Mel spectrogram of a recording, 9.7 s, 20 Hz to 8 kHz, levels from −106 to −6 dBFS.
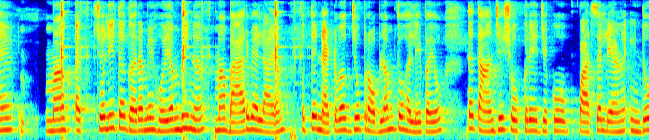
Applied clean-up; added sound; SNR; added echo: none; Shatter; 8 dB; none.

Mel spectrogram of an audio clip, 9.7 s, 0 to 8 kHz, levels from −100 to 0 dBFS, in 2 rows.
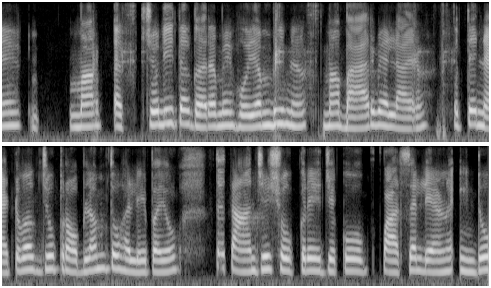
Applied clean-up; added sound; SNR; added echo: neural diffusion model UNIVERSE++.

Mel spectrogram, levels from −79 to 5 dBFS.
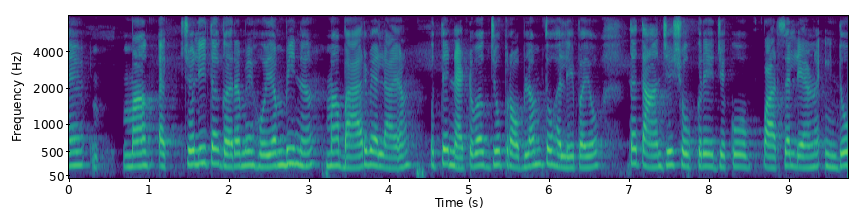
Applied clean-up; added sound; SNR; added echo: none; none; none; none.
